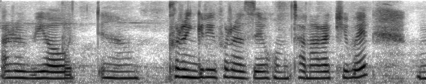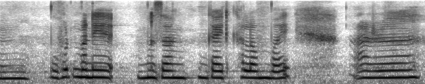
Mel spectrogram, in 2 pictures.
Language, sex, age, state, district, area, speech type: Bodo, female, 18-30, Assam, Udalguri, rural, spontaneous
